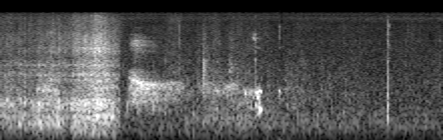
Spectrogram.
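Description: A baby's breathy, snuffling breaths while she eats, followed by two small sharp clicks in the second half.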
